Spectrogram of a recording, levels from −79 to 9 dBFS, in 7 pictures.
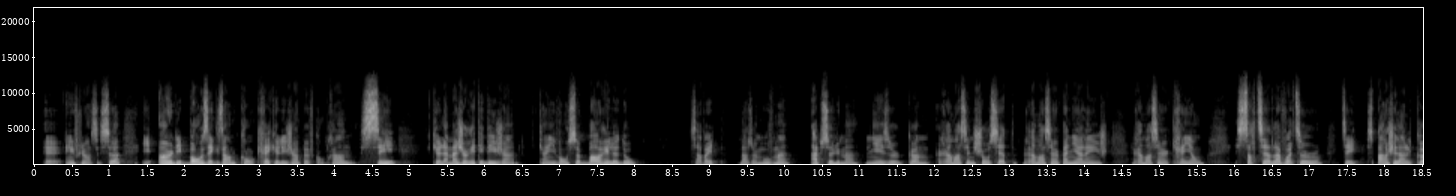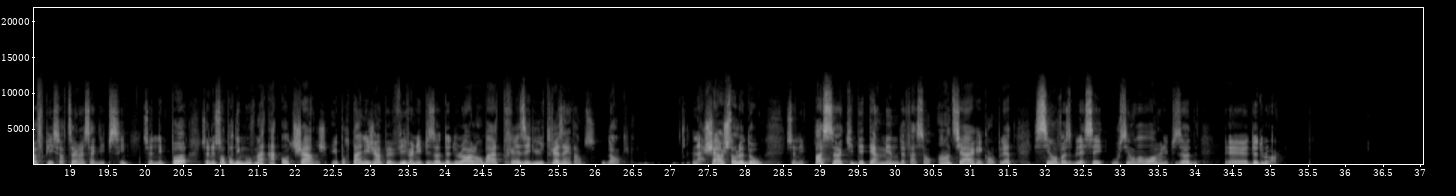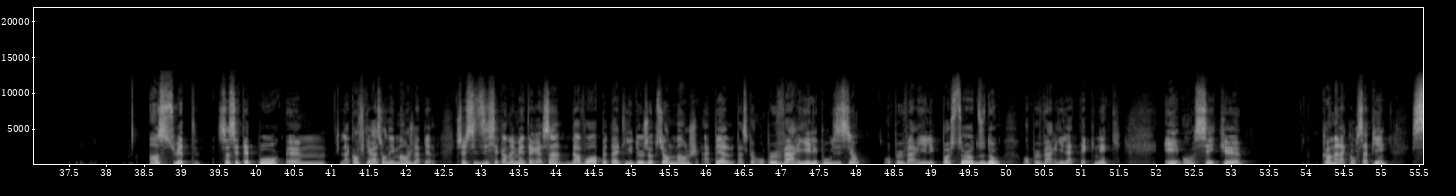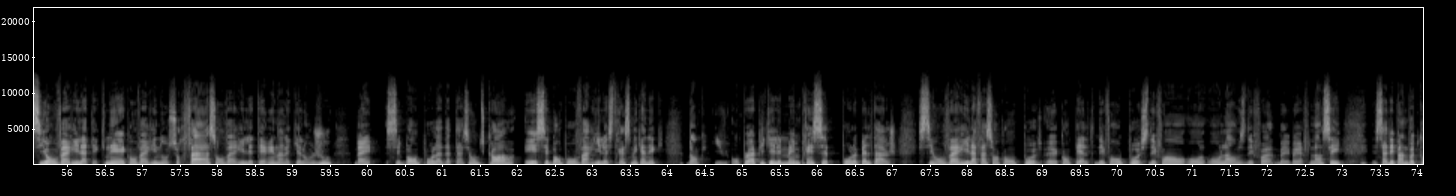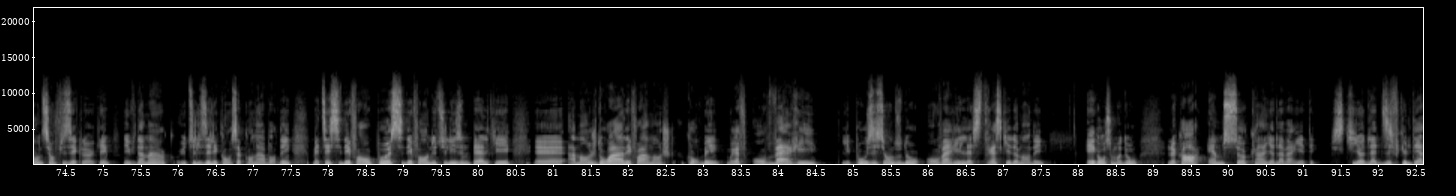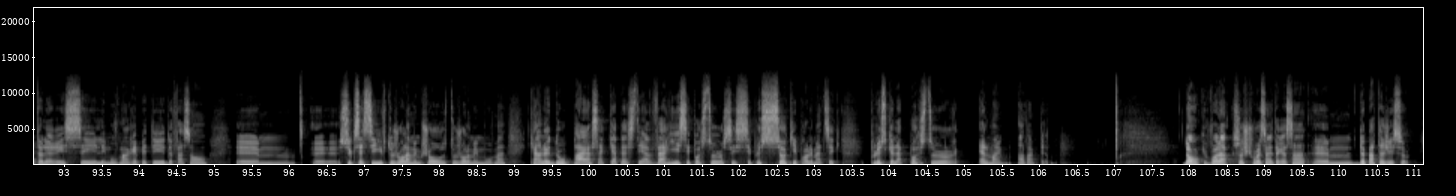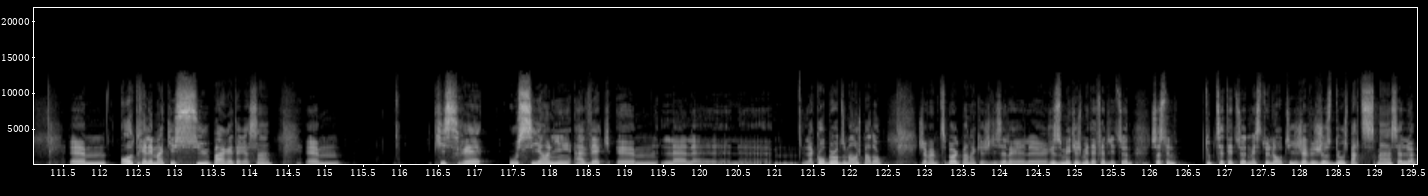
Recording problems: none

